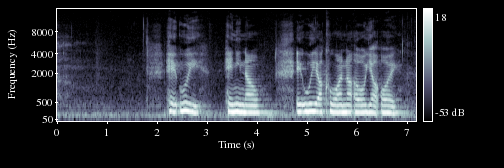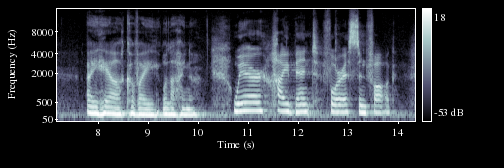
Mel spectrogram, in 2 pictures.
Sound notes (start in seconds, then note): 2.1 speaking Hawaiian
